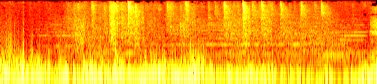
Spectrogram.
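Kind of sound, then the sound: nature, strong wind blowing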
